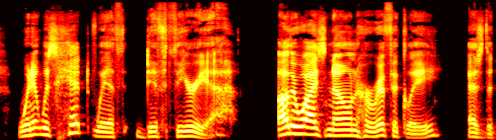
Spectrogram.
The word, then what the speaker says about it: diphtheria: And it's also unkind to me because it's diphtheria, not diphtheria, as we've been sometimes saying. So I've been saying it wrong My whole life. I've heard it kind of both ways in that vague way that you don't. I only heard it the dip way.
